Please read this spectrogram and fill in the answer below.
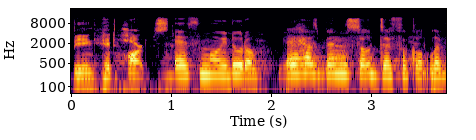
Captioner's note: speaks in Spanish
